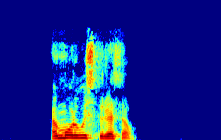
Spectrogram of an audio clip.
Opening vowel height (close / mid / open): open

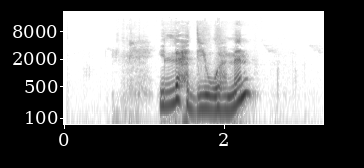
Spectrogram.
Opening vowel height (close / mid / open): mid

